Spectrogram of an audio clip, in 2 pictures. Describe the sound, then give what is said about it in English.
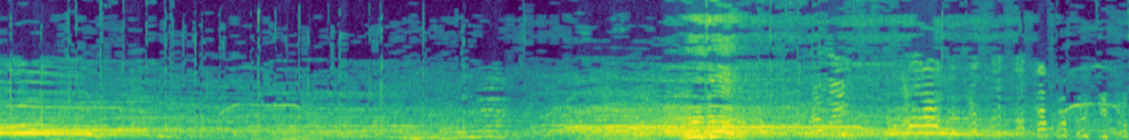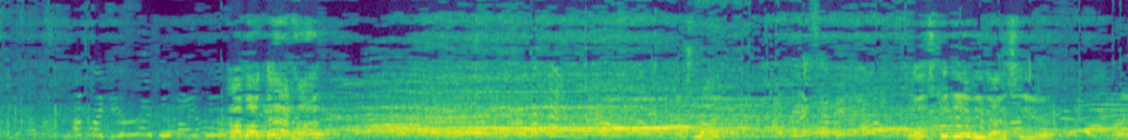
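A large concert crowd in LA cheers and claps for the singer before the second song for over twenty seconds, a steady wash of applause with whoops and shouts swelling in two louder waves, no single voice standing out. “So guys, we ready to make a little noise? Get those hands a little loosened up.”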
